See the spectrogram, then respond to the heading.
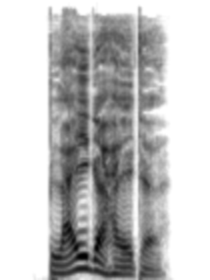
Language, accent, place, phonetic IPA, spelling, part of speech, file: German, Germany, Berlin, [ˈblaɪ̯ɡəˌhaltə], Bleigehalte, noun, De-Bleigehalte.ogg
- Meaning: nominative/accusative/genitive plural of Bleigehalt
